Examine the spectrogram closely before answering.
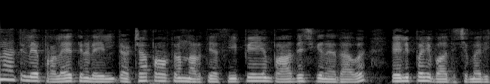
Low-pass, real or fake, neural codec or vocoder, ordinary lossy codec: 5.4 kHz; real; none; Opus, 64 kbps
